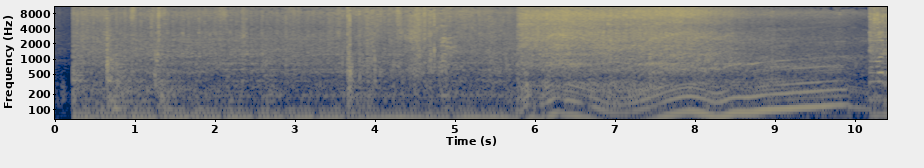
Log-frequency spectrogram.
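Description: A military medical buggy for evacuating wounded from the front line drives with a loud, steady engine drone, the pitch rising and falling as it accelerates and revs near the end.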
